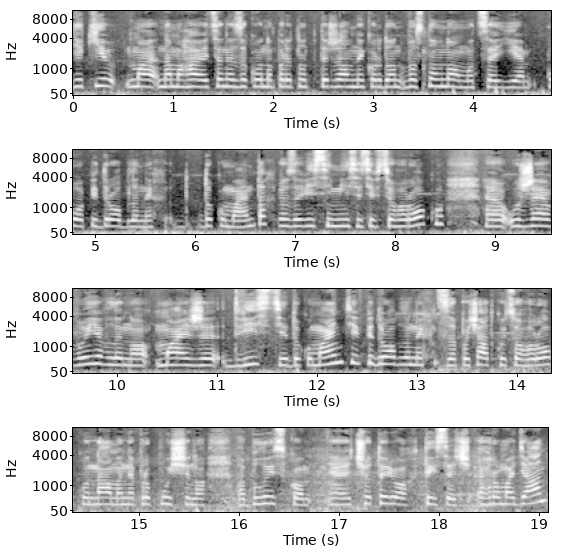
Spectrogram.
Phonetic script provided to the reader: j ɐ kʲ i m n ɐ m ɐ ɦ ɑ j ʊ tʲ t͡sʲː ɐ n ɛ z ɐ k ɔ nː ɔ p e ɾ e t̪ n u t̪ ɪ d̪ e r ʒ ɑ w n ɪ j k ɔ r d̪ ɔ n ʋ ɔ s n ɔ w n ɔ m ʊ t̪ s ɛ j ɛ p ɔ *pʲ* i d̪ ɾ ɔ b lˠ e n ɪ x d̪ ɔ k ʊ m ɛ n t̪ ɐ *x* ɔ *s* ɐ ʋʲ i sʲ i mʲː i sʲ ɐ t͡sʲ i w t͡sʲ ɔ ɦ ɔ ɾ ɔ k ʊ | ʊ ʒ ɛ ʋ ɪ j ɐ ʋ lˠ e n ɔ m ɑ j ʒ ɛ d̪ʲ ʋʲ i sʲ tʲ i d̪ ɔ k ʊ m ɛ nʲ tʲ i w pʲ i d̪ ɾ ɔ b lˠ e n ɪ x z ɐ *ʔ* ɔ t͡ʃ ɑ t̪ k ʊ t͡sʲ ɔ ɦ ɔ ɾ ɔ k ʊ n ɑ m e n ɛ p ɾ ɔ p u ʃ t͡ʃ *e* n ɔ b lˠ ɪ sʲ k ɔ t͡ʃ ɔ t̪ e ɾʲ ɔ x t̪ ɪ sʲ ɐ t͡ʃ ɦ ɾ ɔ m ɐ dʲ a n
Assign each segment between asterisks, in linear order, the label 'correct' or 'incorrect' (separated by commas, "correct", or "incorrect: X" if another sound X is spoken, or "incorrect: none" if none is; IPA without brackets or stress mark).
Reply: correct, correct, incorrect: z, incorrect: p, correct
